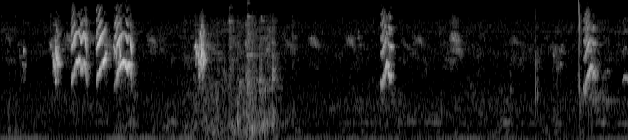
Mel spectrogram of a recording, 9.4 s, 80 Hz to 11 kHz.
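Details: Budgerigars in the 2017 breeding season: a quick run of four scratchy chirps, then sparse single chirps, over a steady low hum and some rustling.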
